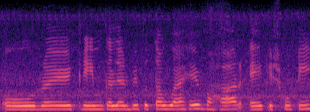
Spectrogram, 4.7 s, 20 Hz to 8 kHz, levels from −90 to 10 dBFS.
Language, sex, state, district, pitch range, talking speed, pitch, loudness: Hindi, female, Uttar Pradesh, Budaun, 245-260 Hz, 140 wpm, 255 Hz, -21 LUFS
